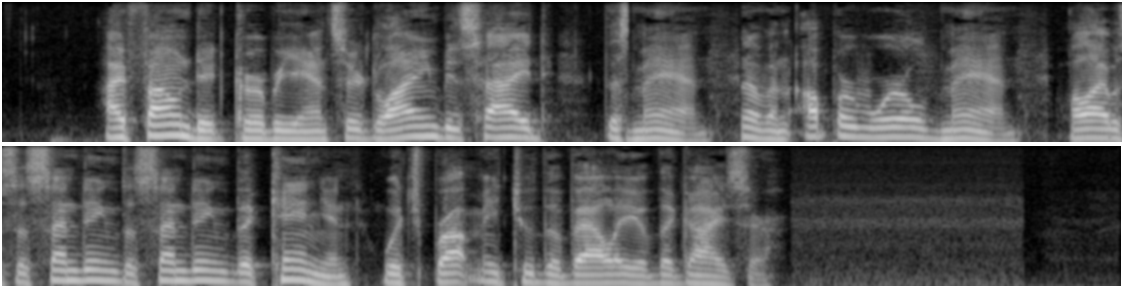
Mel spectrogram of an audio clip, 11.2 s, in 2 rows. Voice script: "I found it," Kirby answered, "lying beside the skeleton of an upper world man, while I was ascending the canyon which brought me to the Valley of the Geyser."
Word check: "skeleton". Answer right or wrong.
wrong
